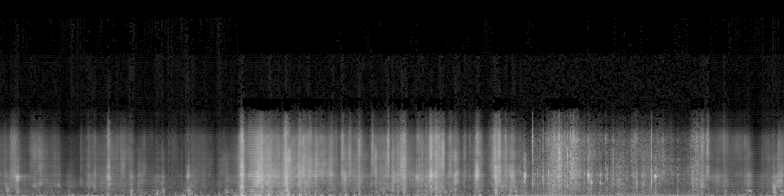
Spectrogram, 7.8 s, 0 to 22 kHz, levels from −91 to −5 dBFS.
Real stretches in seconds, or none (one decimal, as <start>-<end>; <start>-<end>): 5.2-7.0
